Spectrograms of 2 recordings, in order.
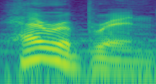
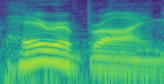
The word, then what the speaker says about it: Herobrine: you nightmares number eight Hera Brin herobrine it it people pronounce it differently okay as if a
